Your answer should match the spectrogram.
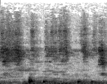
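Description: Marker pen writing on a whiteboard: irregular scratchy strokes with a few light taps as the tip meets the board.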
